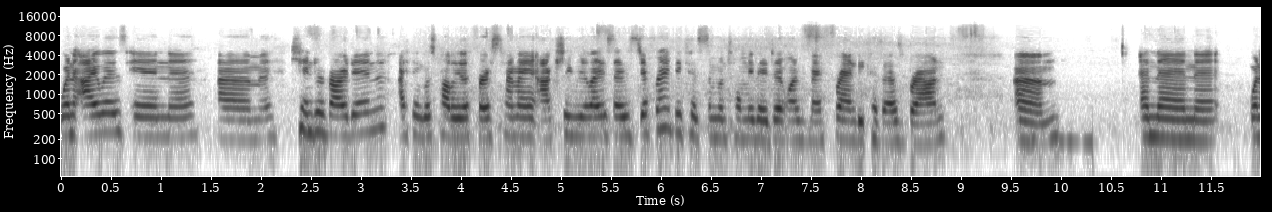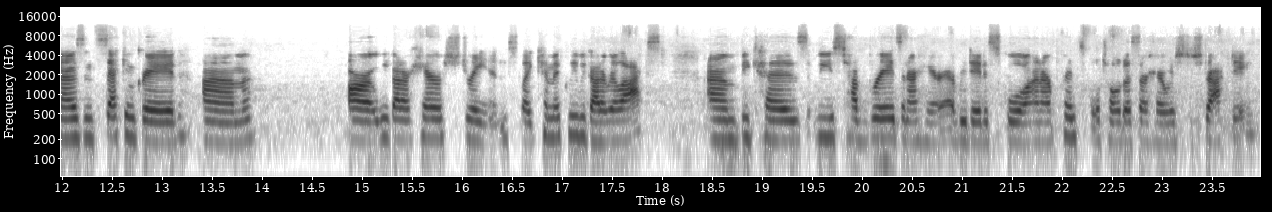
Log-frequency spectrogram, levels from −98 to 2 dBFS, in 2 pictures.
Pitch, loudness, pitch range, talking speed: 210 Hz, -25 LUFS, 195-225 Hz, 200 wpm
